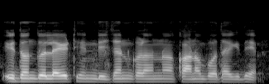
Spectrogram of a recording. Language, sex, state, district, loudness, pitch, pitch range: Kannada, male, Karnataka, Koppal, -17 LUFS, 130 Hz, 125-140 Hz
